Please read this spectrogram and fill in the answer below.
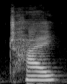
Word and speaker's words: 差: 那还有一个读音是差，差就是派遣去做事情，像差遣啊、差人啊、解差啊这些，公差、差事。还有一个读音就是念参，参差不齐的参。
